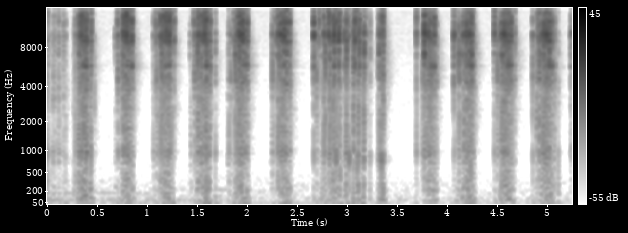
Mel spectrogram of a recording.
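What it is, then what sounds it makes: Plastic hair brush back scratched with nails. Long nails scratch and tap the textured back of an oval, hollow pink plastic hair brush. The result is a loose rhythm of short, bright, hissy scratching strokes with crisp taps, each fading almost at once into quiet gaps.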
